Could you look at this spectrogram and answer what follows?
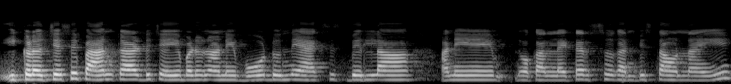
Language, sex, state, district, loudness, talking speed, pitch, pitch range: Telugu, female, Andhra Pradesh, Sri Satya Sai, -18 LUFS, 125 wpm, 215 Hz, 210-225 Hz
